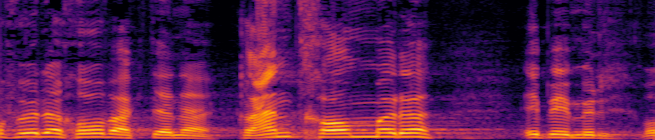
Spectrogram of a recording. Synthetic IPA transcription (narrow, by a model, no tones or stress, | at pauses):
føɾəχoːvækd̥ɛnəklæntχɑmːəɾə | ʔɪbɪməɾʋo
